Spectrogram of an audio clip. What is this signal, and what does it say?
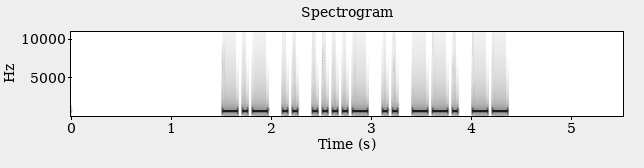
Morse code, heard as a keyed tone, about 25 wpm, 700 Hz. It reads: KI4IGM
